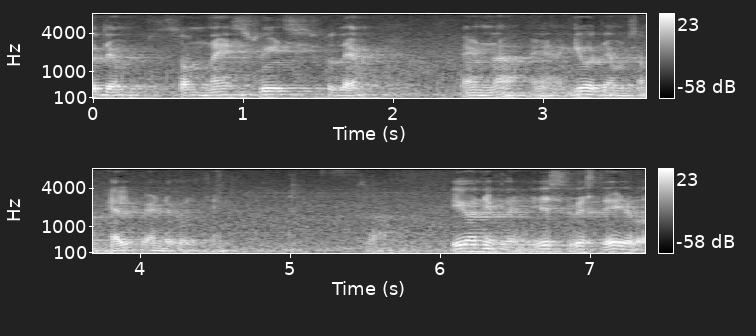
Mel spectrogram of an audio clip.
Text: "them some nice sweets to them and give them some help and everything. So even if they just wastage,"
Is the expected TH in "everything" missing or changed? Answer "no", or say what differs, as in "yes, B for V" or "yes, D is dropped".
yes, T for TH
